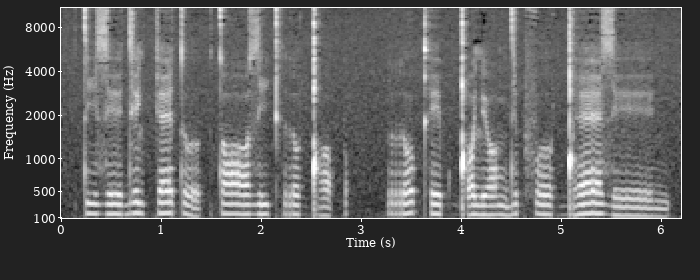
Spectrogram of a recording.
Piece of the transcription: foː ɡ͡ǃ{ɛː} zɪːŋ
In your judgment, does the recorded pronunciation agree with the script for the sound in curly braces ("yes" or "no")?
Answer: yes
